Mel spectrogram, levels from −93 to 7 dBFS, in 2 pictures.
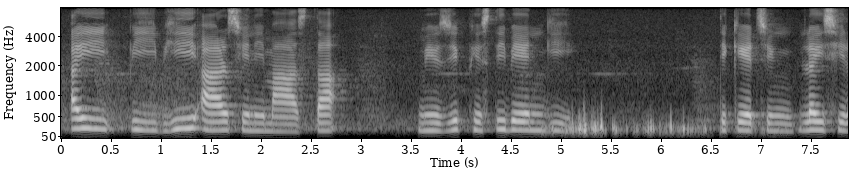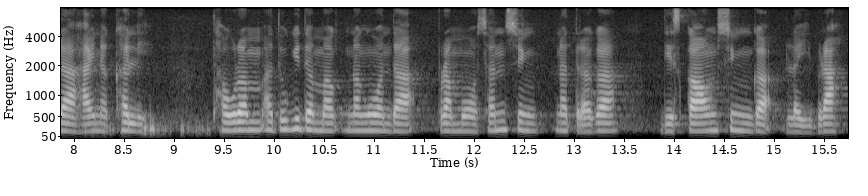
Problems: none marked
